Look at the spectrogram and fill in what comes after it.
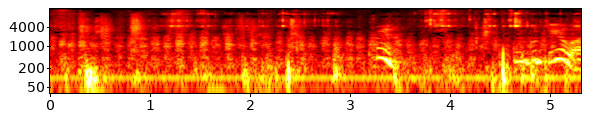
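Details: German Shepherd Shadow and Chihuahua Poppy squabble over their owner, irritated grumbling when a dog comes too close; panting and thuds, a brief falling whine past the middle and a wavering whine at the end, over a steady hum.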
